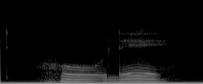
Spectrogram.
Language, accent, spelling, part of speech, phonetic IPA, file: Persian, Iran, حوله, noun, [how.lé], Fa-حوله.ogg
- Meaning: towel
